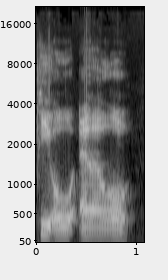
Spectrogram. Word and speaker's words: pollo: Or chicken is it's spelled polo, like POLLO, but you'd say pollo. Yeah, okay. You'd say pollo, right?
